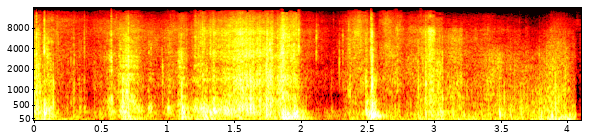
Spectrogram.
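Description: A hard plastic rod case being latched shut with a sharp click, then gear being handled, with scraping and a few knocks.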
